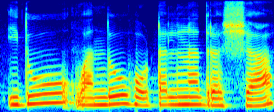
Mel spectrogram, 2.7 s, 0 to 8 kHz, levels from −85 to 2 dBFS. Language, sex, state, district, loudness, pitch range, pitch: Kannada, female, Karnataka, Bidar, -12 LUFS, 185-225 Hz, 200 Hz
